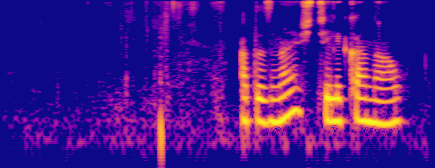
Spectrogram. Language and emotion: Russian, neutral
